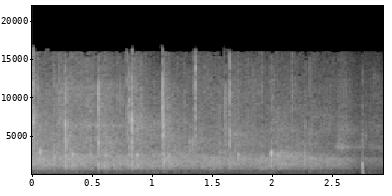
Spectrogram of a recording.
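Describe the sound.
A chapel audience applauds to welcome a guest speaker, with a full, steady wash of clapping and a few sharper individual claps standing out, ending with one brief louder click.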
